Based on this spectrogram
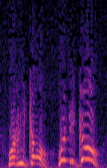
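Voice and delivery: high, urgent shouted question, rising in pitch; frantic dentist. Retold or imitated. Dentist runs out hunting his patient, frantic high cry. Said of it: "He comes running out".

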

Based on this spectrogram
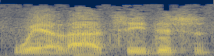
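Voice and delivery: ordinary delivery

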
